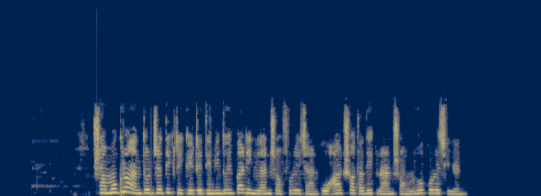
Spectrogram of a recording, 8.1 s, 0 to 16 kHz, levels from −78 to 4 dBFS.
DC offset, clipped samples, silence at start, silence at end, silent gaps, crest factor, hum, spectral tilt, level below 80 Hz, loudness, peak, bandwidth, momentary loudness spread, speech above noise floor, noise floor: under 0.1%; under 0.1%; 1.4 s; 1.1 s; none; 16 dB; none; -2.5 dB/octave; -60 dBFS; -15 LUFS; 0 dBFS; 8 kHz; 7 LU; 73 dB; -89 dBFS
